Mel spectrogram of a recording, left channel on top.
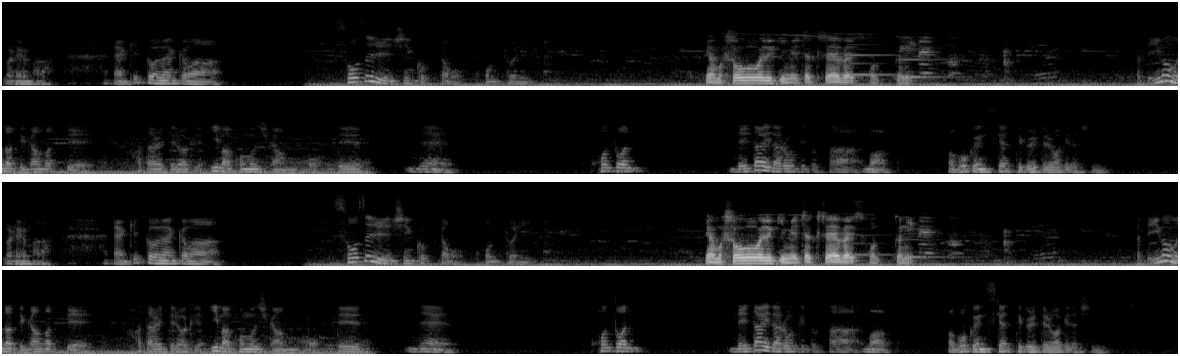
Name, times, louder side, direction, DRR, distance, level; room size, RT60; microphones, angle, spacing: voice 1, 0.0-2.2 3.3-5.3 11.4-12.7 13.0-15.4 15.8-16.3 17.7-18.1 19.0-20.6 21.2-22.8, equal, 40° right, 1.2 m, -36 dB
sound 1, 3.0-15.4, equal, 5° left, 3.6 m, -42 dB
voice 2, 7.0-9.1, right 5 dB, 60° right, 0.3 m, -23 dB
5.2 x 5.1 x 3.5 m
head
